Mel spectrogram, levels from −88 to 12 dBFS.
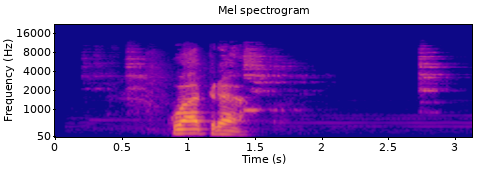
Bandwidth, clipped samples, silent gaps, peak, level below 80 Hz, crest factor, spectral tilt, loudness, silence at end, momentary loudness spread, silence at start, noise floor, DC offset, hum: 11.5 kHz; under 0.1%; none; -4 dBFS; -76 dBFS; 20 dB; -4.5 dB/octave; -19 LUFS; 0.25 s; 23 LU; 0.55 s; -69 dBFS; under 0.1%; none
